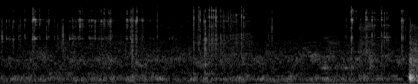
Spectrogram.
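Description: Plastic Lego bricks clattering and clicking as they are rummaged through and pressed together: a stream of small, irregular clicks and rattles.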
